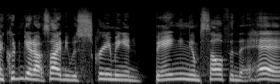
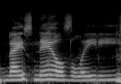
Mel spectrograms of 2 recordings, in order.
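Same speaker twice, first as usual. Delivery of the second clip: casual, flirty street come-on tone; 2 semitones lower, 7 dB quieter than usual. Mocking the other speaker hitting on ladies at the post office: imitating Tim. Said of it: "Tim's all up in there being like".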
